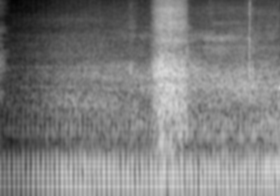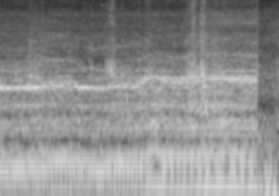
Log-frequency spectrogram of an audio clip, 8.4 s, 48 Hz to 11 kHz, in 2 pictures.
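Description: A Hero Xtreme 4V motorcycle rides along, engine humming loud and close with a steady low drone, a brief whooshing burst midway and faint clatter from the road.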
